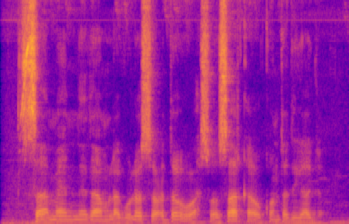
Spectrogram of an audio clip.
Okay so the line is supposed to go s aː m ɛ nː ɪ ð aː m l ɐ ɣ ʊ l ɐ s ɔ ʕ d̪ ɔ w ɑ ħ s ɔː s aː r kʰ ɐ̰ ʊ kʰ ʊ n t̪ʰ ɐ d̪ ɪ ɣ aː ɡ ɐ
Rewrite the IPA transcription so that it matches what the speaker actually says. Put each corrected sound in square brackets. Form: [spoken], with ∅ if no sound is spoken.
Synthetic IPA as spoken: s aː m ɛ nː ɪ ð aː m l ɐ ɣ ʊ l ɐ s ɔ ʕ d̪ ɔ w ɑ ħ s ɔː s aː r kʰ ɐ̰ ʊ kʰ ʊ n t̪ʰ ɐ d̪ ɪ ɣ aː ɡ ɐ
